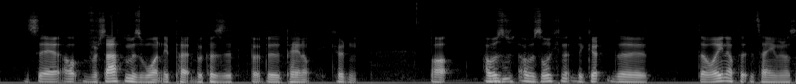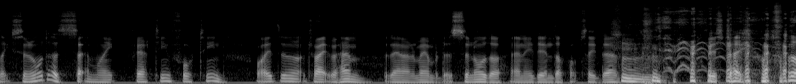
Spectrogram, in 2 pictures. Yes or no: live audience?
no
